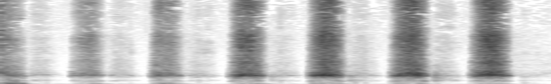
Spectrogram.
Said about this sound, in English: If you're maybe wanting to pump yourself up, you could try doing the boxer, doing the little pose, but it's the breathing and kind of those short bursts of breathing. That can be very energizing.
